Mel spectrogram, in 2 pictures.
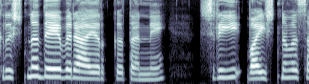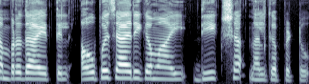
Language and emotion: Malayalam, neutral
